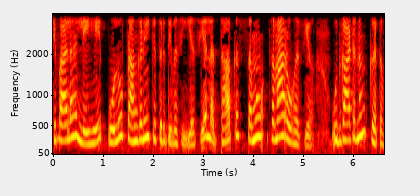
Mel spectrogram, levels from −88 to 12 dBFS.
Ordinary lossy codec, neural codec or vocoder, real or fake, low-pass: none; none; real; 3.6 kHz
